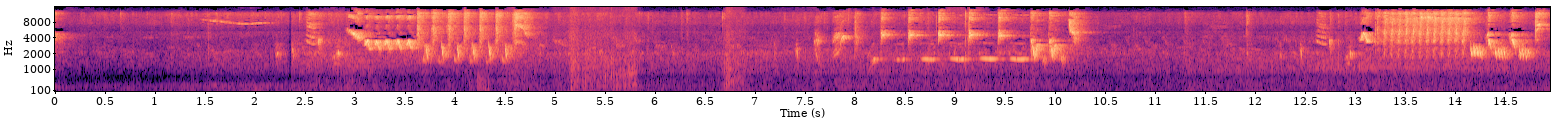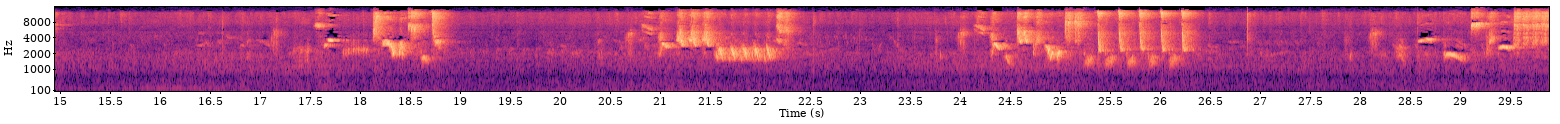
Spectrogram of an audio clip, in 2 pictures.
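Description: A songbird singing: short, high phrases of rapid trilled notes, repeated about every three to four seconds with quiet gaps between.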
